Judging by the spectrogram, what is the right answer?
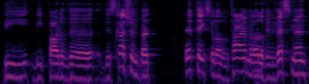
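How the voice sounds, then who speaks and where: A middle-aged man answers interview questions as a product leader. His voice sits a little high but sounds warm and mellow. He talks thoughtfully and often restarts his sentences or fills pauses. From Israel. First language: not English. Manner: thoughtful, many restarts and fillers. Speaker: podcast guest, product leader.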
